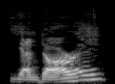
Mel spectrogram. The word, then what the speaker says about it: Yandere: And before someone says something, I do believe that the term is pronounced Yandere.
